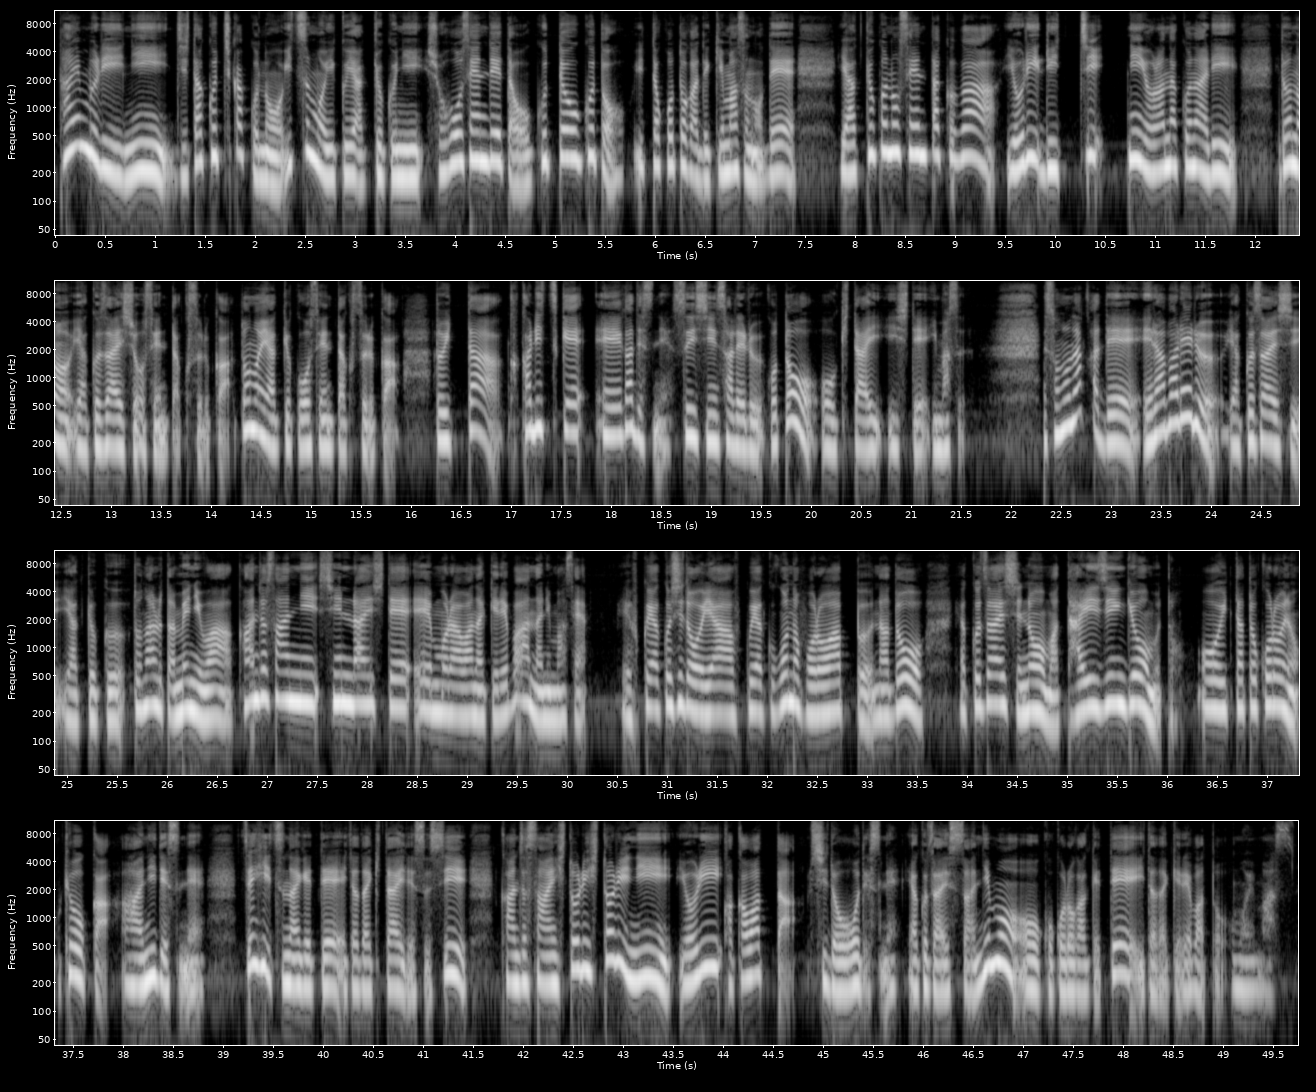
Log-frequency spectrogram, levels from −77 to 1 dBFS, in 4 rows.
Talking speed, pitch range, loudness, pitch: 300 characters per minute, 180-255 Hz, -14 LUFS, 210 Hz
